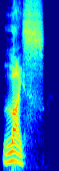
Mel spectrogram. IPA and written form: laɪs (lice)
